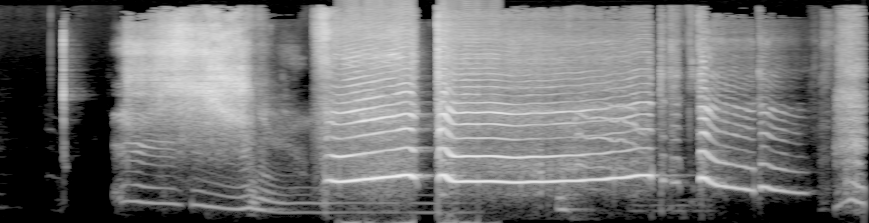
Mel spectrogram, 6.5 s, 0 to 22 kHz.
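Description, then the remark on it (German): A person imitates a Formula 1 car with their voice: a buzzy revving build-up, then loud, sustained high-pitched engine whines broken by a short gap, ending with a quick falling burst. “du bist ja großer Formel 1-Fan”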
